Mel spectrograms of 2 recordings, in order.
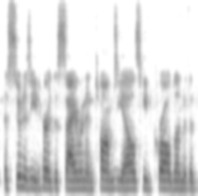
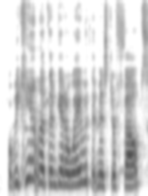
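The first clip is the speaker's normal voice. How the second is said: fast, high call from another room; 6 semitones higher, 6 dB louder than usual. Acted. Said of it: "called Joe from the living room".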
